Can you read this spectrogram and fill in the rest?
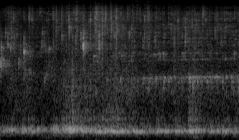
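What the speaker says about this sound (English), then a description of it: "You don't have to drain all of the water, but get the majority of it" Water pouring and splashing steadily into a sink as rinse water is drained from rice, a continuous trickling flow with light gurgles, close by.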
